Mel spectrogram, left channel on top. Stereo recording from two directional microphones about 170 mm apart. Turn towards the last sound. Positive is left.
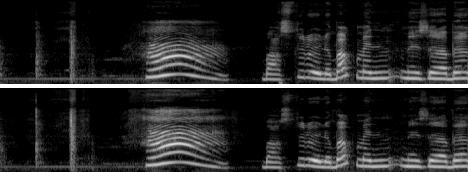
turn(degrees=-5)  # may be behind; listen again after turning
